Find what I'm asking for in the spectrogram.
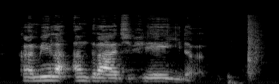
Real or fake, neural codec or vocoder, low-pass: fake; vocoder, 44.1 kHz, 128 mel bands every 512 samples, BigVGAN v2; 10.8 kHz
